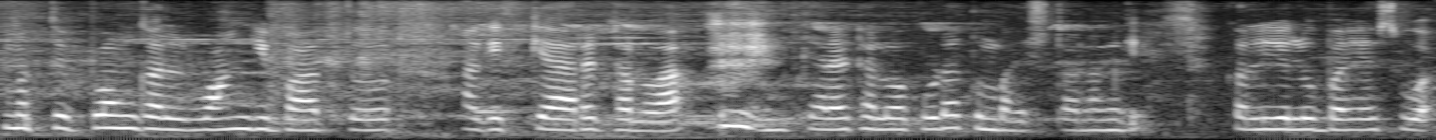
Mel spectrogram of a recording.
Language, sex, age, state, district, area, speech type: Kannada, female, 30-45, Karnataka, Gadag, rural, spontaneous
